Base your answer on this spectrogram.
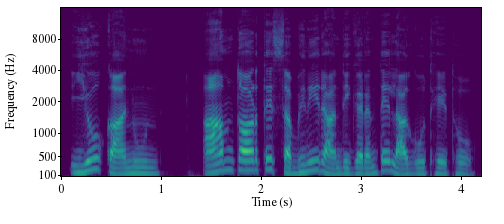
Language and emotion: Sindhi, neutral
